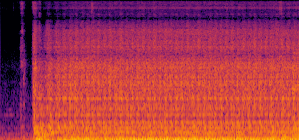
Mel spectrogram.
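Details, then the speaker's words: Hyundai Santro with fuel in tank and battery fine: steady starter cranking at about four beats a second that never catches; corroded fuel pump connector with a broken pin found under the seat, no fuel reaching the engine. "अब मैं cranking कर लेता हूं। देखते हैं crank करने पर start होती है क्या? कार क्रैंक हो रहा है लेकिन स्टार्ट नहीं हो रहा है।"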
